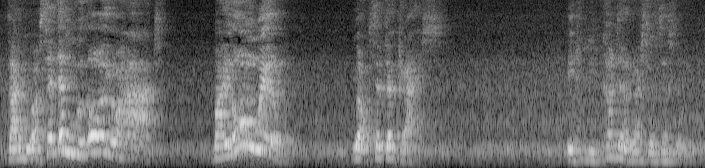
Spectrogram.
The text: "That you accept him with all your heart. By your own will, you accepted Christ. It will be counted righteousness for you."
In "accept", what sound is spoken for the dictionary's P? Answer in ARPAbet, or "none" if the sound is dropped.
none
